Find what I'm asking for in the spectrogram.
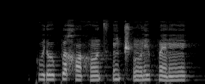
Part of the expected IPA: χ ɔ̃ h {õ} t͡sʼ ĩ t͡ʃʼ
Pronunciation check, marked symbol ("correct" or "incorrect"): correct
